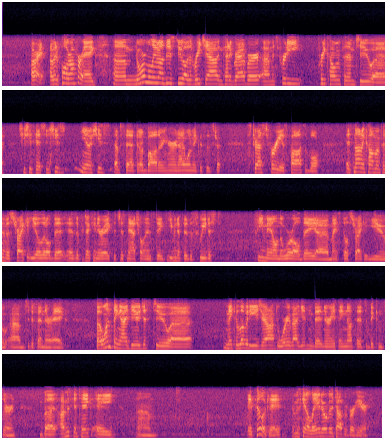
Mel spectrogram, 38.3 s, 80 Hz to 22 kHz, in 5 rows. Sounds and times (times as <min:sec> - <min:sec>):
Speech: 0:00.6 - 0:19.8, 0:20.4 - 0:26.8, 0:27.4 - 0:33.8, 0:35.5 - 0:38.1.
